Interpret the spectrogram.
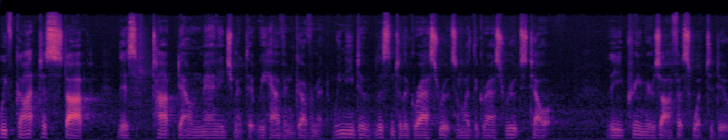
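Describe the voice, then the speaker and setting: Speaking at a fairly slow pace with a Canadian accent, a man keeps his intonation fairly even at a very deep, low pitch. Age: 60s. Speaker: political candidate, former mayor. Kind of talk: interview.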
